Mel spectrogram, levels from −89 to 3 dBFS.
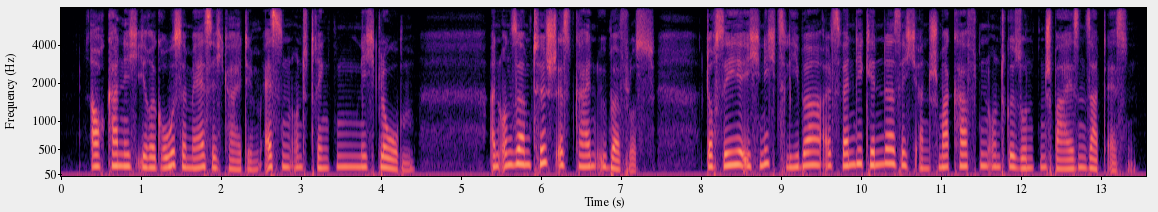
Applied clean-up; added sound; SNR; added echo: none; none; none; none.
